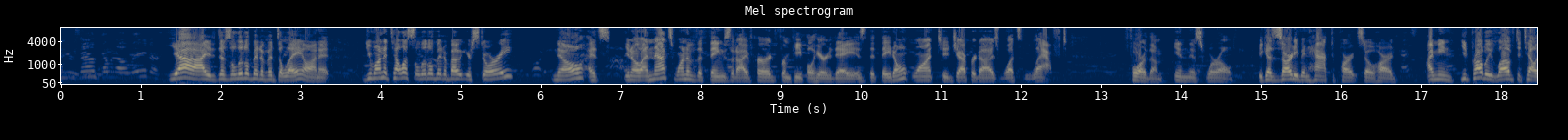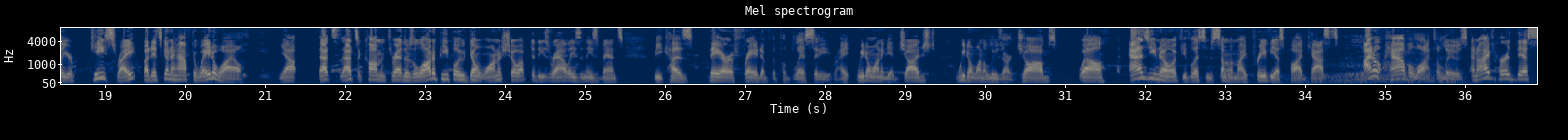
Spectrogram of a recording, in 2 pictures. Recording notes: Live From the BIG SKIS. Broadcasting the People Live from the visitor center of 100 Mile Horse!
